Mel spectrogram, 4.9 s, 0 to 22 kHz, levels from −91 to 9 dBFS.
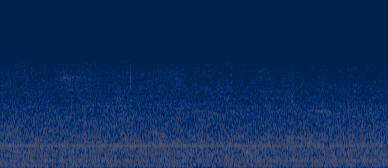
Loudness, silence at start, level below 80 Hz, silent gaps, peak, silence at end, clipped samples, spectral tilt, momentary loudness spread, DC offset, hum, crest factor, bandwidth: -62 LUFS; 0 s; -76 dBFS; none; -48 dBFS; 0 s; under 0.1%; -4 dB/octave; 1 LU; under 0.1%; none; 14 dB; 5.2 kHz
